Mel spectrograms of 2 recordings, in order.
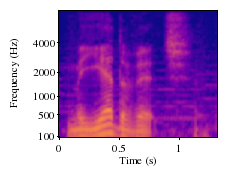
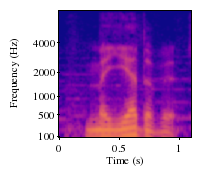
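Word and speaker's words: Medjedović: We have Arthur Fee, Ben Shelton, Luca Van Ascher, and Hamad, and this is the right pronunciation because I saw some people in the comments, Mijedovic. The D is silent like Djokovic. – How'd you say it? – Mijedovic. – Mijedovic.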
